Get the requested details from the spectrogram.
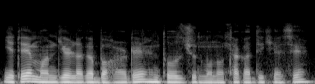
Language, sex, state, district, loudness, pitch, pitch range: Nagamese, male, Nagaland, Kohima, -17 LUFS, 100 Hz, 95-110 Hz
